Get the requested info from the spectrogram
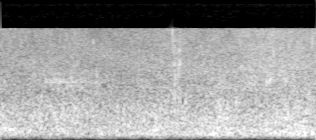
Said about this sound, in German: Hier am Strand von Malos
